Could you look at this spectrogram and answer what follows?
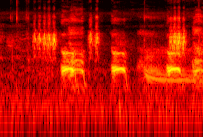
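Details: Crow angrily competing with wild birds for food: several loud, drawn-out, falling caws with a nasal, harmonic tone, close together, overlapping with higher chattering calls from other birds.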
